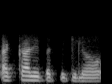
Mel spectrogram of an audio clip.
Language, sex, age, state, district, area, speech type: Tamil, female, 30-45, Tamil Nadu, Pudukkottai, rural, conversation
